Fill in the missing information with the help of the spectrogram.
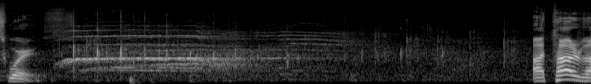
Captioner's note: everyone applauding and cheering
